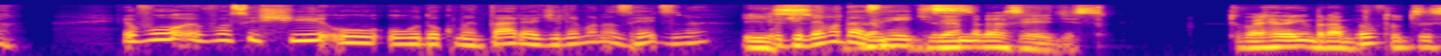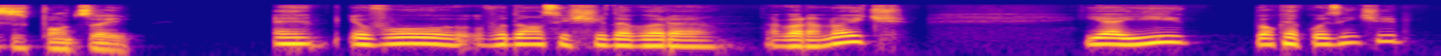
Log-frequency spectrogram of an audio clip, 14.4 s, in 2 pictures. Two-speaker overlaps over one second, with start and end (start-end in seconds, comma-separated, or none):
3.7-5.0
